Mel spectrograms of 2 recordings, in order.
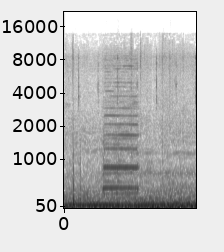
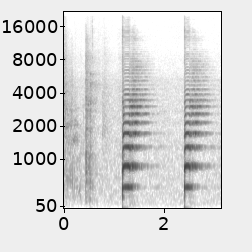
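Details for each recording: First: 2007 Pontiac Solstice original single horn, which only works sometimes, engine running: one short thin honk under a second, feeble and lacking punch; weak horn, to be replaced with dual horns. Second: 2007 Pontiac Solstice, first of new dual replacement horns connected alone to the reused original connector: two firm clean honks about a second apart, steady bright tone, crisp stop; horn works properly.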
